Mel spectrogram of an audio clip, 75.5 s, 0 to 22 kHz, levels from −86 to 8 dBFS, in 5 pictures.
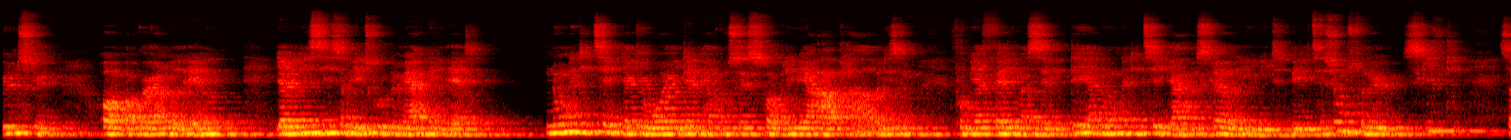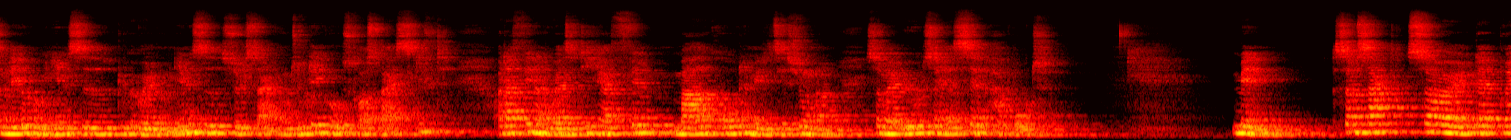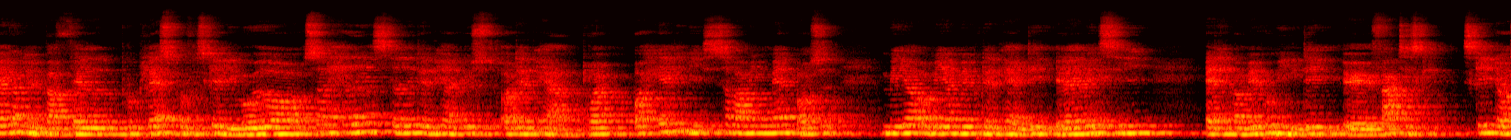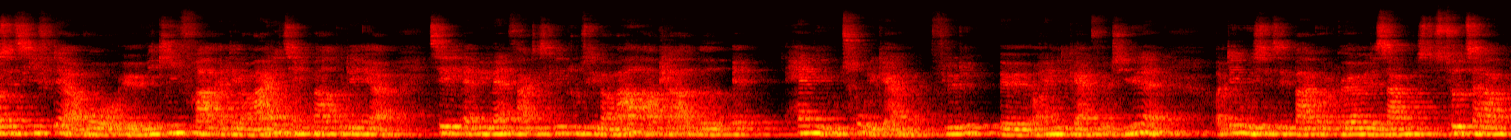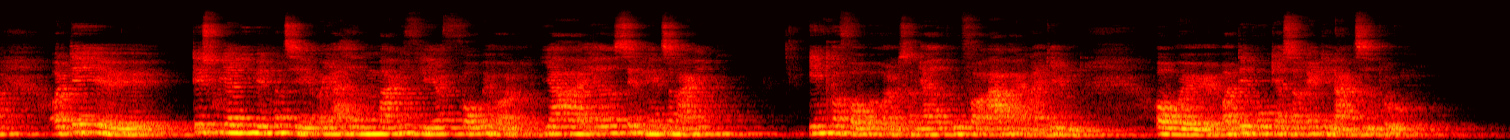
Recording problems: room echo; strong; dies away in 1.4 s
off-mic speech; far

